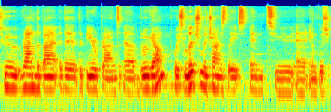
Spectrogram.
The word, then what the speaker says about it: Bryggeren: So in 2013, Tobias, who ran the beer brand Bryggeren, which literally translates into English as the brewer, and again this one really shows how difficult Danish pronunciation is, B-R-O-G-G-E-R-E-N, Bryggeren.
